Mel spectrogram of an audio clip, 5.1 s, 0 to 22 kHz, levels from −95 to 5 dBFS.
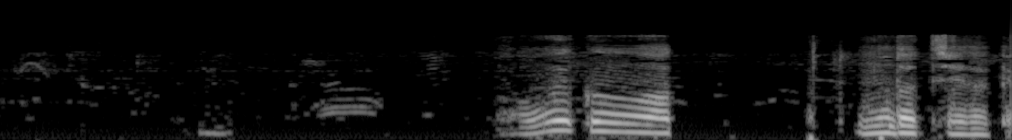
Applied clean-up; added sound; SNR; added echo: classical method spectral subtraction.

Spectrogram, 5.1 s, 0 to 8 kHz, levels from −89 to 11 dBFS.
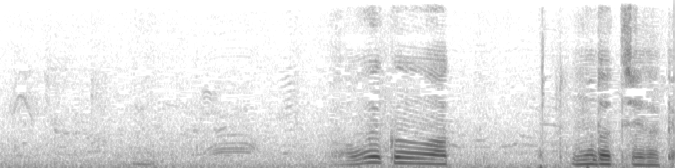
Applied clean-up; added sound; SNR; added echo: none; Whoosh, swoosh, swish; 13 dB; none.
